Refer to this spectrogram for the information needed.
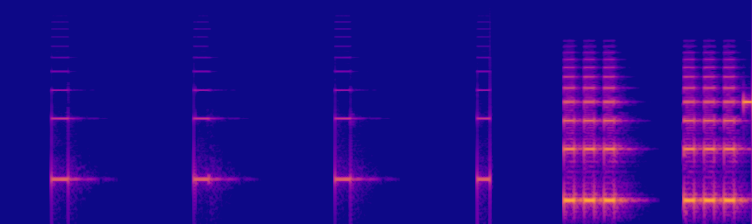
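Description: Sound effect of a bedside heart monitor giving steady single beeps, then louder rapid triple-tone alarm bursts.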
